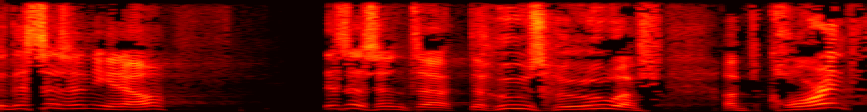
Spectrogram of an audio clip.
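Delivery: ordinary talk, nothing marked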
